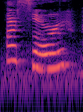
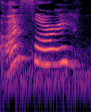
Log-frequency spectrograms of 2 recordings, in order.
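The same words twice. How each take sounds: First: Put-on high babyish whine; baby talk. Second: Put-on even higher baby voice; baby talk. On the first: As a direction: say it like a little child. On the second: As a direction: coo it like a toddler. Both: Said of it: "spoken exactly like that".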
